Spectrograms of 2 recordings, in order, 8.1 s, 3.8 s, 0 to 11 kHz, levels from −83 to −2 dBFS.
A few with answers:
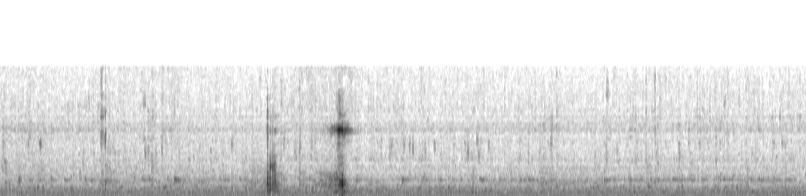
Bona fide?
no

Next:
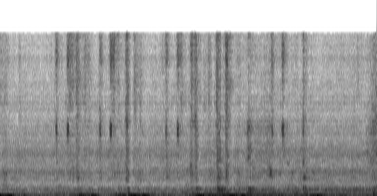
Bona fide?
no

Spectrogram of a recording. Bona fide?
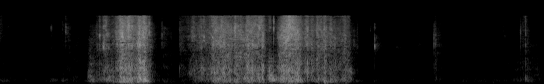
no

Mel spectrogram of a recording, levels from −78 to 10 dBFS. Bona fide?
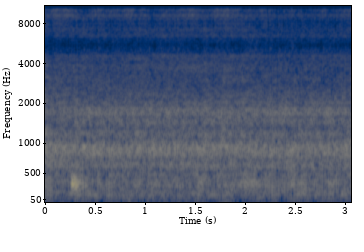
no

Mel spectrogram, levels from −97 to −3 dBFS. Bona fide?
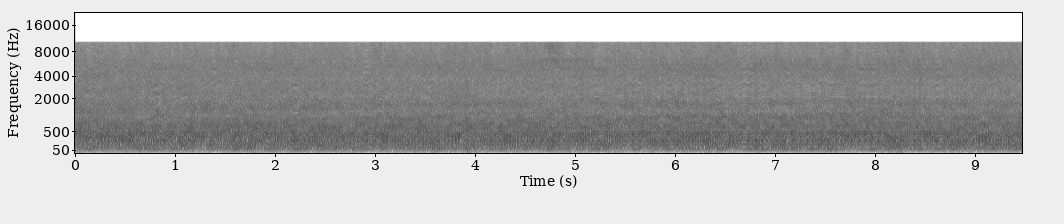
no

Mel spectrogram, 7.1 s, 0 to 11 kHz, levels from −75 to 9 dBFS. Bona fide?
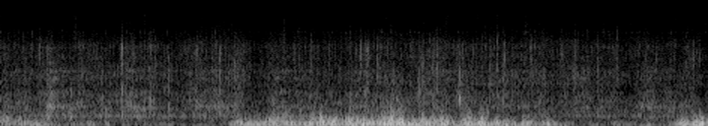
yes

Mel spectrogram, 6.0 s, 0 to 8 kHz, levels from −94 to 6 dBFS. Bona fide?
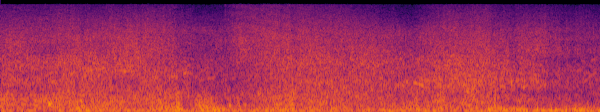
yes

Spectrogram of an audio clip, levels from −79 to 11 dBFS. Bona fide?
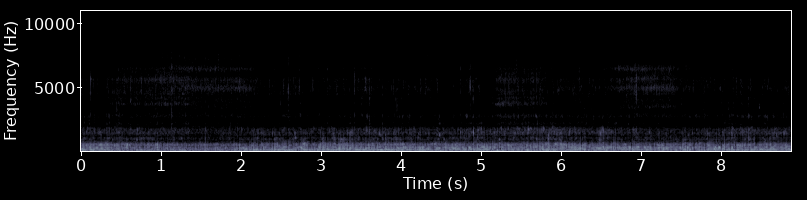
no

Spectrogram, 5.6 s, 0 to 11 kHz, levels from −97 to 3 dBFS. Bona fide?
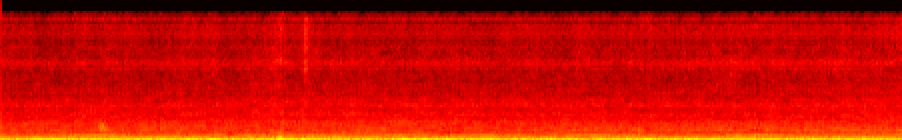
no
